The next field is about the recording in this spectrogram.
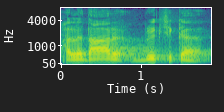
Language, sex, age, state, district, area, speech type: Maithili, male, 45-60, Bihar, Saharsa, urban, spontaneous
